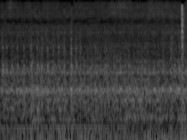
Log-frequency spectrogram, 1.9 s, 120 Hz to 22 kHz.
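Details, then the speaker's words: Mercedes G500 W463 G-Wagon steering column motor: even light whirring hum, faint steady tone and small click at end; tilt motor spins and works normally, while steering wheel tilt failed from broken dogbone coupling. "in my case the motor is working hearing something spinning but steering wheel is not working this one is working as you see perfect"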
